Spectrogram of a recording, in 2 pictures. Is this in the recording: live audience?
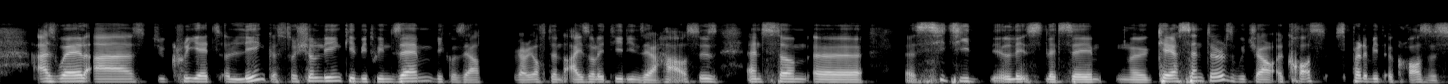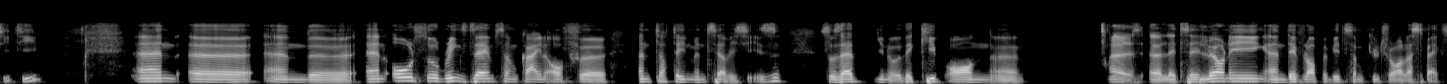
no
